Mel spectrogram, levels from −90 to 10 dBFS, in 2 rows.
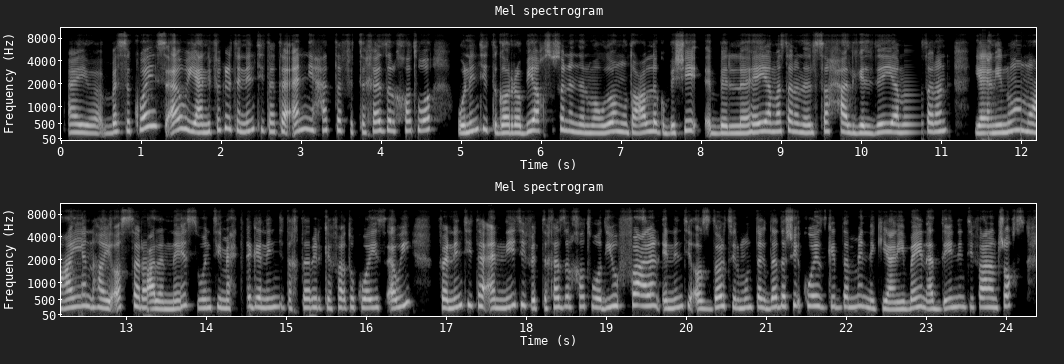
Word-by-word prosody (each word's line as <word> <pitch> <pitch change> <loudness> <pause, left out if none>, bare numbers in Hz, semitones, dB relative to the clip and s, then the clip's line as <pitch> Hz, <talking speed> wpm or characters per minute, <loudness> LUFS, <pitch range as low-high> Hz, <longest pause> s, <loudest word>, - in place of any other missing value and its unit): أيوه، 230 -3 +1
بس 250 +6 -3
كويس 405 +9 +1
أوي، 310 +3 +2
يعني 240 0 +3
فكرة 315 +6 -2
إن 260 -2 0
أنتِ 310 +3 -3
تَتَأَنَّي 275 +4 +1
حتى 295 +1 -4
في 290 -2 -19
إتّخاذ 270 +4 -2
الخطوة 290 +2 -1 0.3
وإن 225 +2 +4
أنتِ 320 +5 0
تجّربيها، 230 0 +2
خصوصًا 320 +3 -4
إن 270 -5 0
الموضوع 225 +3 +1
مُتعّلق 245 0 0
بشيء 225 +8 -1
باللي 215 +1 +1
هي 245 +4 +3
مثلًا 260 -3 0
الصحة 260 +3 -1
الجلدية 230 +2 +2
مثلًا 250 +4 -2 0.3
يعني 220 +1 +3
نوع 275 +6 +2
معين 270 +3 +1
هيأثّر 270 +3 +1
على 225 -2 +4
الناس، 235 +9 -1
وأنتِ 255 +2 -2
محتاجة 265 +3 -2
إن 260 -1 +1
أنتِ 280 +2 -2
تختبري 260 +1 -2
كفاءته 255 +1 -3
كويس 260 0 -1
أوي، 285 - +1 0.3
فإن 250 -2 +3
أنتِ 330 +5 0
تأنِّيتِ 285 +1 +1
في 315 -7 0
إتخاذ 255 +3 -2
الخطوة 290 -1 -2
دي، 265 +5 +2
وفعلًا 315 0 +2
إن 235 +1 +2
أنتِ 290 +3 -3
أصدرتِ 270 +5 0
المنتج 265 +2 -1
ده، 255 +3 +1
ده 295 +1 +1
شيء 330 +3 -2
كويس 305 -3 -1
جدًا 290 0 -3
منِّك 270 -5 -2
يعني، - - +2
يعني 215 +1 +1
باين 255 +4 +1
قد 225 0 -1
إيه 240 - +1
إن 275 +1 -1
أنتِ 280 -1 -6
فعلًا 275 0 +2
شخص 300 +3 -3
265 Hz, 165 wpm, -23 LUFS, 235-290 Hz, 0.3 s, وإن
